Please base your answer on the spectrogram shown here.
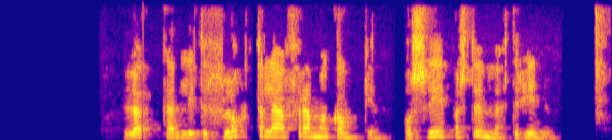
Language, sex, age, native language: Icelandic, female, 30-39, Icelandic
